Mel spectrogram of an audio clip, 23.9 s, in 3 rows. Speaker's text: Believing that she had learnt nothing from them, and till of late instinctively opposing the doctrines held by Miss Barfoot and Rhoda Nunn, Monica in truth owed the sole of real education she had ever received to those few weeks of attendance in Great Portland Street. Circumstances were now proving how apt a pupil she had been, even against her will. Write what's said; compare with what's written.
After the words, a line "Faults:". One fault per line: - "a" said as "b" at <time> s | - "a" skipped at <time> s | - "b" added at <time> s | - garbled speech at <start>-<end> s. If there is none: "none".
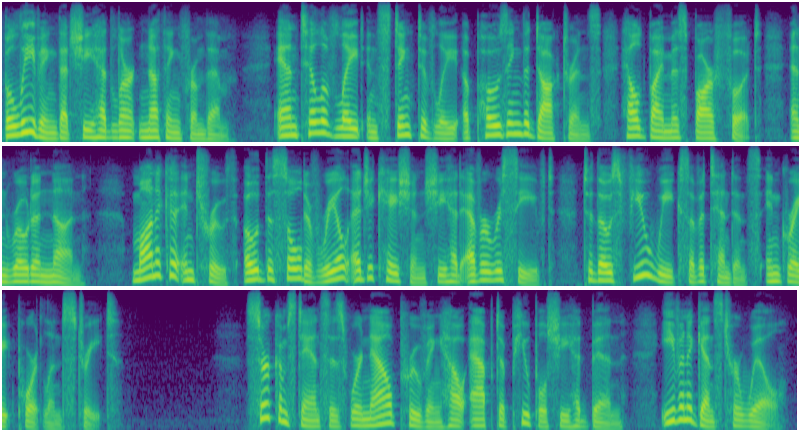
Believing that she had learnt nothing from them, and till of late instinctively opposing the doctrines held by Miss Barfoot and Rhoda Nunn, Monica in truth owed the sole of real education she had ever received to those few weeks of attendance in Great Portland Street. Circumstances were now proving how apt a pupil she had been, even against her will.
Faults:
none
